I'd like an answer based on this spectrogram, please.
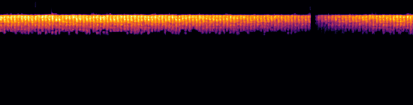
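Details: Korean bush cricket producing a high, pulsing, sizzling buzz that slowly softens, stops for a split second near the end, then resumes and swells again.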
